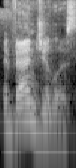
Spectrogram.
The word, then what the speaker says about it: evangelists: I I'm I'm putting the emphasis on the wrong consonant. evangelists. Evangelists. That's how you say it.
